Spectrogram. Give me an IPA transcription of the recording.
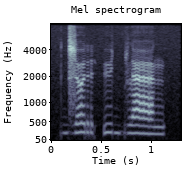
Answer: d͡z œ r ʔ y d b l æ ŋ

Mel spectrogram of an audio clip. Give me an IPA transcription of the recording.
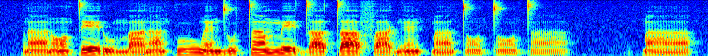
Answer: ɾ ã˨ ɾ ɔ̃˨˦ t e˦˨ ɾ u˨ m a˨ ɾ ã˧ k u˦ w ɛ̃˧ d u˧ t ã˦ m e˦˨ d a˨˦ t a˦˨ f a˧ ɡ ɛ̃˦ k͡p ã˧ t ɔ̃˨ t ɔ̃˨ t ã˨ | k͡p ã˨

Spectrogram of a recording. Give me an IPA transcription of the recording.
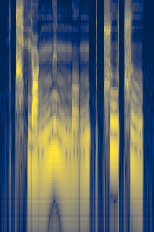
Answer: t͡ɕʰ j ɑ˨˦ ŋ n̪ i˥˨ n n̪ ɤ˨˦ ŋ | t͡s u˦ t͡s ɹ̩˨

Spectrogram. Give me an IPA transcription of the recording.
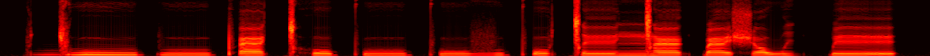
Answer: ɡ͡ǀ uː p uː pʼ æ ǀʰ o pʼ uː pʼ u v u pʼ o ǀ eː ŋ͡ǀ æ k͡p æ ʃ ɒ w i k͡p e

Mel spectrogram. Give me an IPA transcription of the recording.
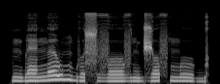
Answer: m b ɛ˨ ŋ əː˦ w m b u˨ s v oː˨ v n d͡ʒ o˦ f m u˦˨ ɡ

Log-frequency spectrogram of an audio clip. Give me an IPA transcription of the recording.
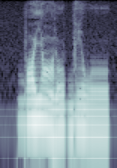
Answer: b ɔ˦ j ɔ̃˦˨ ɾ u˧ b i˧ w u˧

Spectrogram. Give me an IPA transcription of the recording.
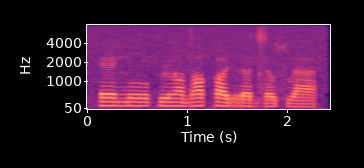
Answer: ɛ˨ ŋ oː˨ k ɹ ũ˨ dˤ o˦ qʷ ɯ˨ r ʌ˨ d͡z ʌ˨ sʷ a˨

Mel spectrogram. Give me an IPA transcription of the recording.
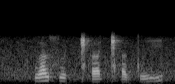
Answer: kʷʰ ɐ sʷ ɨ ǁʰ ɐ ǁʰ ɐ tʷ i

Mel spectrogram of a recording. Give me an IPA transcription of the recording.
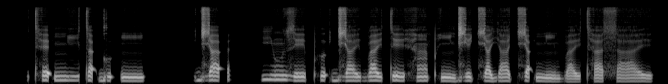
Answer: tʰ ɛ˦ ʔ ɲ i˦ t ä˦ ʔ ɡ u˦˨ ʔ ĩ˨ | d͡ʑ ä˦ ʔ | j ũ˦ z e˨ pʰ ʊ˦ ʔ d͡ʑ a˦ ɪ̯ b a˦˨ ɪ̯ t e˦˨ ɪ̯ h ã˦ pʰ ĩ˨ d͡ʑ e˦˨ t͡ɕ ä˦˨ j ä˦ t͡ɕ ä˦ ʔ ɲ ĩ˨ b a˨ ɪ̯ tʰ ä˦˨ s a˦ ɪ̯

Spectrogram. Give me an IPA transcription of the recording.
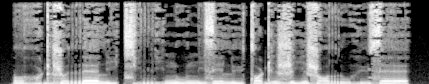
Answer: l ɔ̤ ɖ ə̤ ʐ ɵ r ɛ l i t͡ɕ i̤ r i̤ n u n i z e l y t ɔ ɖ i ʐ i ʐ ɔ r u ɦ y z ɛ

